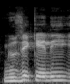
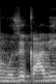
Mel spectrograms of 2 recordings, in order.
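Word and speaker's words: musically: म्यूजिकली या म्यूजिकली या म्यूजिकाली ऐसे हो रहा है क्या?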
